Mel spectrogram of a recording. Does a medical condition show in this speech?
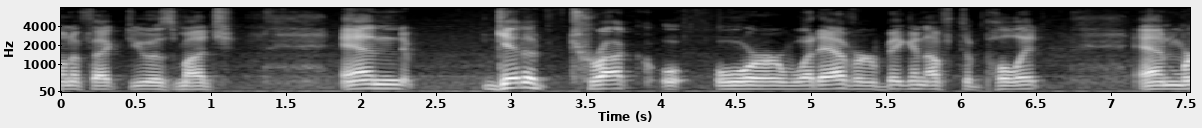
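No.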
